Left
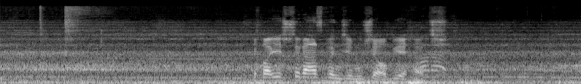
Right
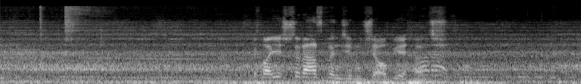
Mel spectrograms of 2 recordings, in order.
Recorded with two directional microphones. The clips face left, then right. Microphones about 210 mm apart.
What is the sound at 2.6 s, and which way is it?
Speech, 20° left (ahead or behind).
